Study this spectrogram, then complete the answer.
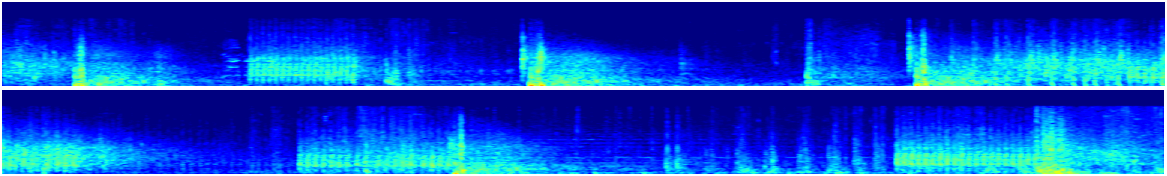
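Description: A rifle fires loud single shots that echo and roll away.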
